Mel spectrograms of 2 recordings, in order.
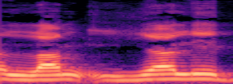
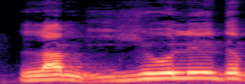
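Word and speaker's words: لَمْ يَلِدْ: তারপরে লাম ইয়ালিদ, এই যে ইয়া জবর ইয়া, লাম ইয়ালিদকে লাম ইউলিদে পড়তেছেন, তো এখানে আছে জবর, আপনি পড়তেছেন কি পেশ, এ ভুলটা করা যাবে না।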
